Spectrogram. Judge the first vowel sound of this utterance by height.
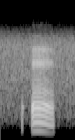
mid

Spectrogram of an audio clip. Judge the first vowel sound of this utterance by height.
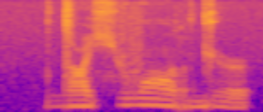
low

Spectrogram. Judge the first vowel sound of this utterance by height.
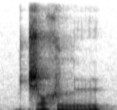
mid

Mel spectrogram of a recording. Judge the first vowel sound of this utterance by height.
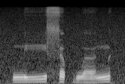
high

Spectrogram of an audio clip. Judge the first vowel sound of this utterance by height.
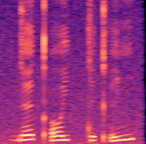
mid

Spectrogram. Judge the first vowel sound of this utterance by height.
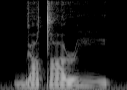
high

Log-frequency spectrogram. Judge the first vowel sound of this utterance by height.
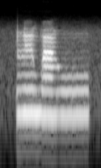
mid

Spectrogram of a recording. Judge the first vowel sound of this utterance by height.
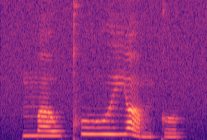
low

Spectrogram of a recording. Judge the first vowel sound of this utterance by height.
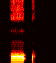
low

